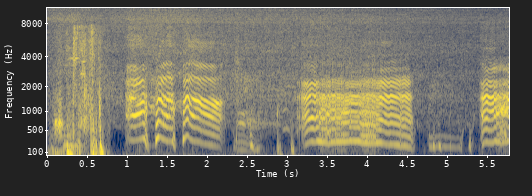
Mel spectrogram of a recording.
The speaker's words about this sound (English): Is that little thump there, the finger hitting the pavement? Yeah, it's him pulling out the knife, slashing the tire, accidentally cutting his finger off, and then going, ow!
